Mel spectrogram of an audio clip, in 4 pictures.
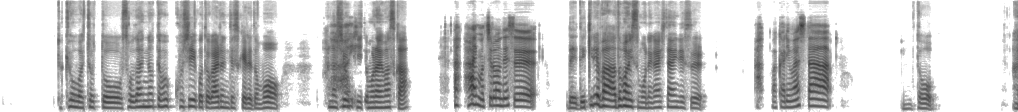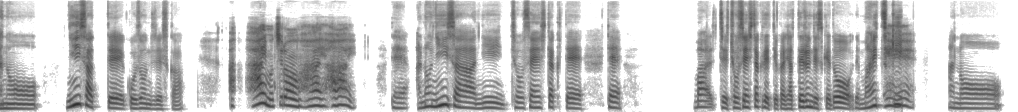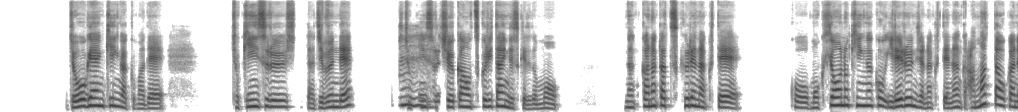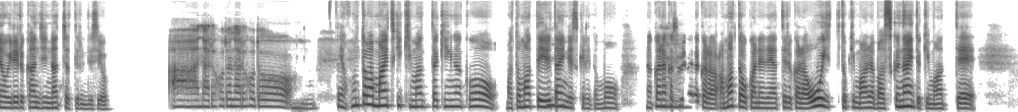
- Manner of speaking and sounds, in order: none
- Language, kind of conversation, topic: Japanese, advice, 毎月決まった額を貯金する習慣を作れないのですが、どうすれば続けられますか？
